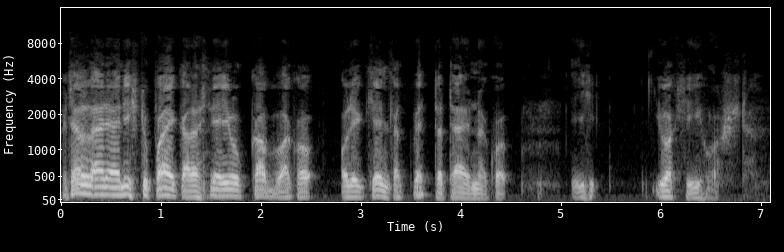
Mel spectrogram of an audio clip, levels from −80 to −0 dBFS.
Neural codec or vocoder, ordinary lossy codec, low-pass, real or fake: vocoder, 48 kHz, 128 mel bands, Vocos; AAC, 48 kbps; 14.4 kHz; fake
